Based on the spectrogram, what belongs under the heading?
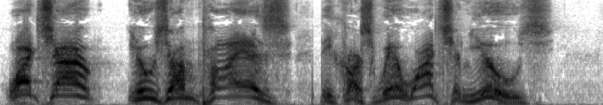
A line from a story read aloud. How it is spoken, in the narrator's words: bellowed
